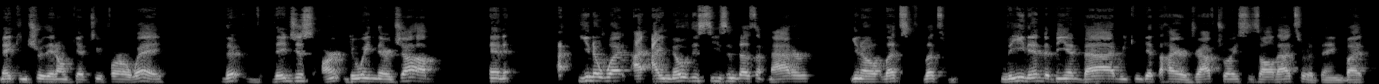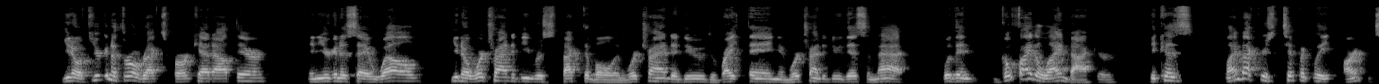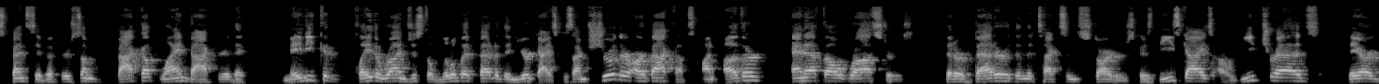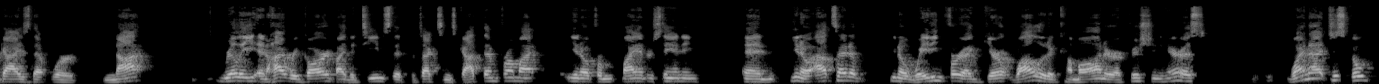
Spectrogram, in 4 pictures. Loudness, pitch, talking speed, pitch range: -25 LUFS, 140 Hz, 205 wpm, 125-150 Hz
